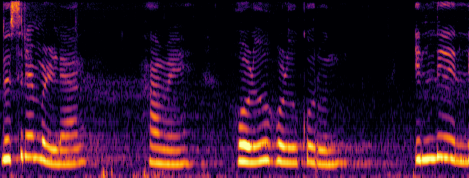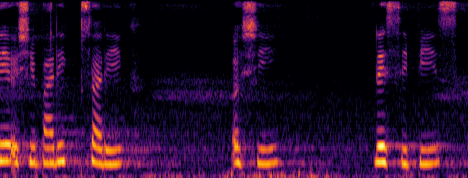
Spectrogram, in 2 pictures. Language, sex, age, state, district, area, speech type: Goan Konkani, female, 18-30, Goa, Quepem, rural, spontaneous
